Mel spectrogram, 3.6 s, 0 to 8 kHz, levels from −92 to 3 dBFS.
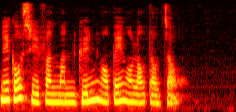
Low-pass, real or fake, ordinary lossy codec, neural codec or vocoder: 7.2 kHz; real; AAC, 48 kbps; none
